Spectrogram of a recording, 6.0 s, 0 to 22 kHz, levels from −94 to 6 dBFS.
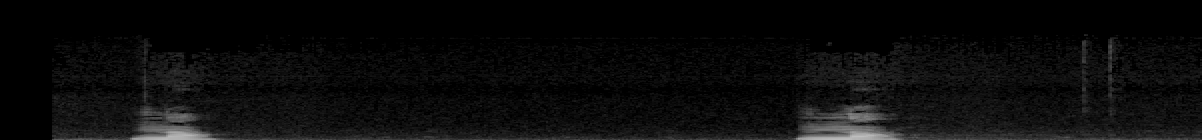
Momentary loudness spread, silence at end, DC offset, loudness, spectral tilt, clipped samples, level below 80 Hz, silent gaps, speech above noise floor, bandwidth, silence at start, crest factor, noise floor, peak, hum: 21 LU; 1.5 s; under 0.1%; -28 LUFS; -8.5 dB/octave; under 0.1%; -76 dBFS; none; 45 dB; 5.6 kHz; 0.65 s; 20 dB; -71 dBFS; -12 dBFS; 50 Hz at -75 dBFS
